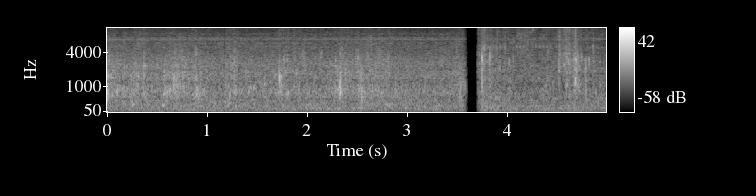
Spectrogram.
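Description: Water splashing and trickling as netted tilapia thrash in shallow pond water inside a seine net, with a brief break about three and a half seconds in.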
